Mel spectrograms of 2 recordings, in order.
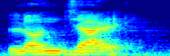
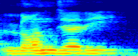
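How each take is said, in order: First: The word ends with an 'ay' sound. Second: The word ends with an 'ee' sound. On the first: The speaker calls it right. "আসলে এটির সঠিক উচ্চারণ হলো লঞ্জারে" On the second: The speaker calls it wrong. "আমরা বেশিরভাগ সময়ই এটির উচ্চারণ ... এরকম করে থাকি"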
